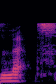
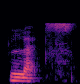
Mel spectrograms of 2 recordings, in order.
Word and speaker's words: lets: third person let's because the t is not voiced it's aspirated with the puff of air we pronounce the final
